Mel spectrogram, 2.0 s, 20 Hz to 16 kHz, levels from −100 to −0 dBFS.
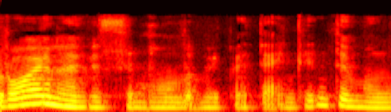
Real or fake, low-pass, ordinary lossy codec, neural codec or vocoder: fake; 9.9 kHz; AAC, 48 kbps; autoencoder, 22.05 kHz, a latent of 192 numbers a frame, VITS, trained on one speaker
